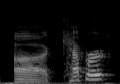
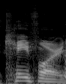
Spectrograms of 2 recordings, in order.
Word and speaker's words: Kephart: It's written by Patricia Gomez and Elsa Keppert, or I could pronounce it, could be also Kefart. – Kefart? – Her name is spelled K-E-P-H-A-R-T. – Oh, it's Kefart. – It's Kefart. – Kefart. Kefart. Yeah. – That's great. – Also directed by Elsa Kefart. Keppert. It's Kefart. We're saying Kefart.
